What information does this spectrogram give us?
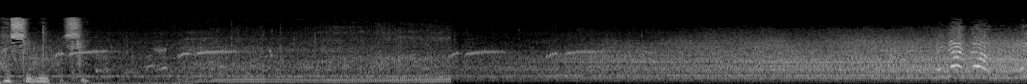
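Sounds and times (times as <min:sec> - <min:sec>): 
minibus driving past a carpentry workshop: 0:00.0 - 0:10.2
speech: 0:00.1 - 0:01.1.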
